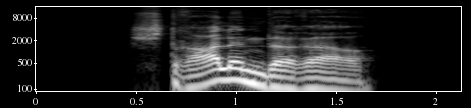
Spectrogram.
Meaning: inflection of strahlend: 1. strong/mixed nominative masculine singular comparative degree 2. strong genitive/dative feminine singular comparative degree 3. strong genitive plural comparative degree
- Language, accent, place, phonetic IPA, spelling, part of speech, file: German, Germany, Berlin, [ˈʃtʁaːləndəʁɐ], strahlenderer, adjective, De-strahlenderer.ogg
